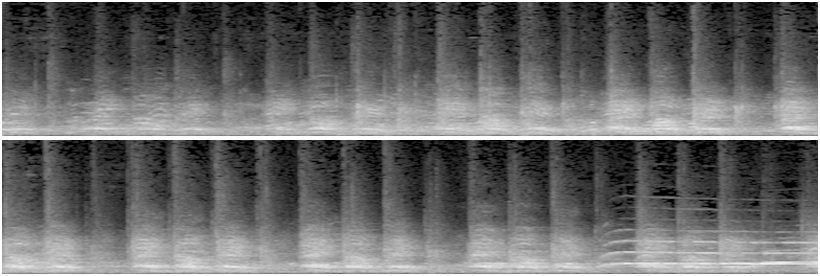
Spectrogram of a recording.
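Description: Drums pound a fast, steady beat.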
